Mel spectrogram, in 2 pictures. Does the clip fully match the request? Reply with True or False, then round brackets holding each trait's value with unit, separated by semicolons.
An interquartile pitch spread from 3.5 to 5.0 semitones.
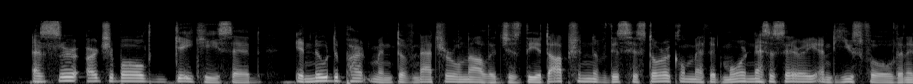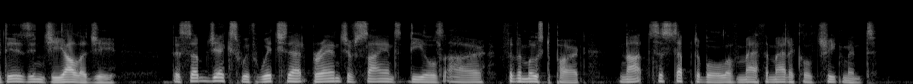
True (4.2 semitones)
